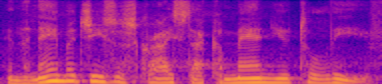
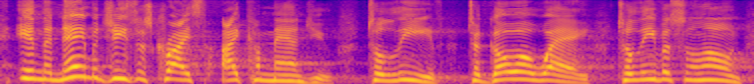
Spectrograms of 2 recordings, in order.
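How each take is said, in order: First: Quiet, hushed command; said quietly. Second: Loud, forceful rebuke; firm command. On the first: Retold or imitated. Pastor at night, not waking his wife, quiet command. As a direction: command it softly so the wife keeps sleeping. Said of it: "I said it quietly". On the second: Shown as a demonstration. Believer rebuking darkness, loud command. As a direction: drive it away with authority. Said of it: "the authority to say".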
